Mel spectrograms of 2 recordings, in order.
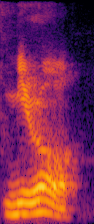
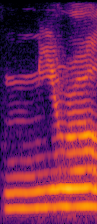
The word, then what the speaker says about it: Miro: And they wanted us as students, come on guys, it's, it's Miró. It's clearly named after the artist.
